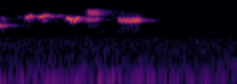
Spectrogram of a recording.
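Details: Scratchy, hurried warble from a Common Whitethroat that came in close at Thurrock Thameside Nature Park, near a railway power line; a brief burst of five or six harsh high notes, then quiet.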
